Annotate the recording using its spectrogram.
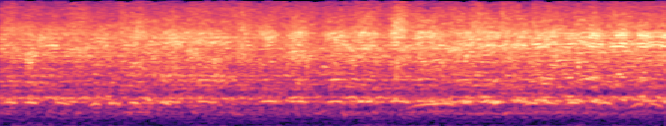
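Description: A congregation praying aloud in tongues all at once, many voices overlapping into a continuous, wavering babble.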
